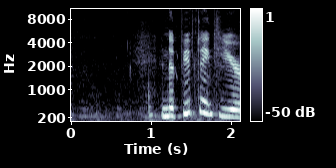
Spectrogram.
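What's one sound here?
A woman reads aloud clearly into a microphone.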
